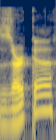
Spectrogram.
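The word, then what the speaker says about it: Czerka: Is basically run the princess who's going to be a queen is basically just a figurehead for this corporation, which I pronounce Zerka. – Yeah, I was saying it's Zerka, yeah. – It's got a C in front of it, so...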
